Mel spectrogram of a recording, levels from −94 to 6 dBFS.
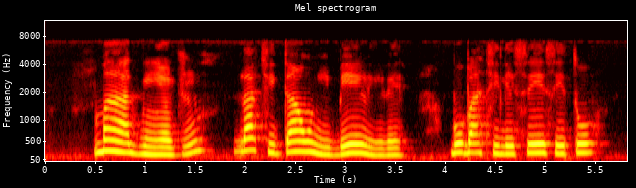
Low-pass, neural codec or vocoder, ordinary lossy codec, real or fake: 7.2 kHz; codec, 16 kHz, 8 kbps, FunCodec, trained on Chinese and English, 25 frames a second; none; fake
